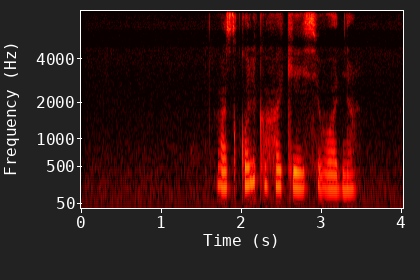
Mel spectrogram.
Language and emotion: Russian, neutral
